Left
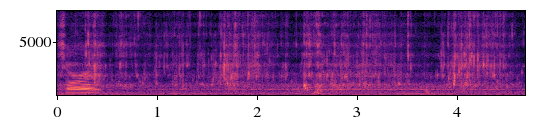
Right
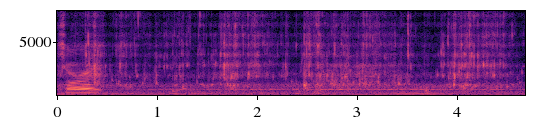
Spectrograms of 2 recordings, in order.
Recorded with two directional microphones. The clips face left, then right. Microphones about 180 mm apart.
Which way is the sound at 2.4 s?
45° left (ahead or behind).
